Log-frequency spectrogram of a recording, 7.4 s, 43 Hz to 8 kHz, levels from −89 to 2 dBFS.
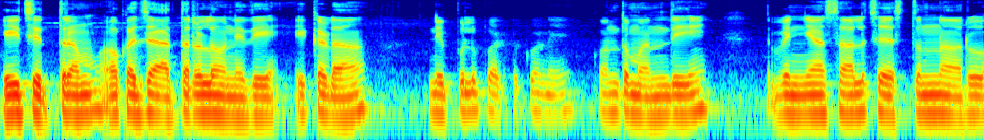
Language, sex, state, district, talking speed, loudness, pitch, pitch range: Telugu, male, Telangana, Hyderabad, 90 wpm, -18 LUFS, 115 Hz, 115-120 Hz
